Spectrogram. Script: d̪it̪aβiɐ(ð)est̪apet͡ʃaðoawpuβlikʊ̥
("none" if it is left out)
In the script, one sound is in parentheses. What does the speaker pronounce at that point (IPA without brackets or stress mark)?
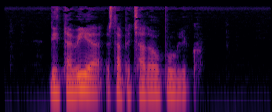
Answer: none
